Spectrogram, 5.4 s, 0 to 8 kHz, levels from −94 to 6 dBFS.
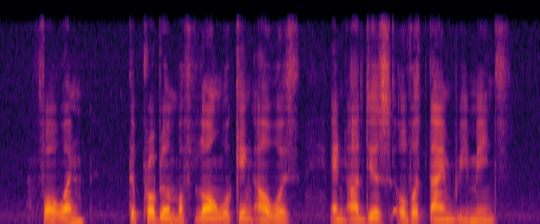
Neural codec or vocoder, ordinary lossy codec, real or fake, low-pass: none; none; real; 7.2 kHz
